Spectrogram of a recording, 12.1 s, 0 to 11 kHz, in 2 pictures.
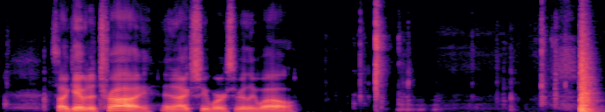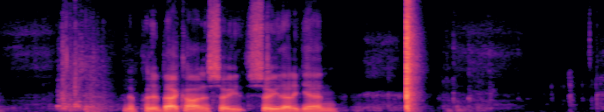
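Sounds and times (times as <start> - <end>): plastic parts clicking: 3.2 - 4.2.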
